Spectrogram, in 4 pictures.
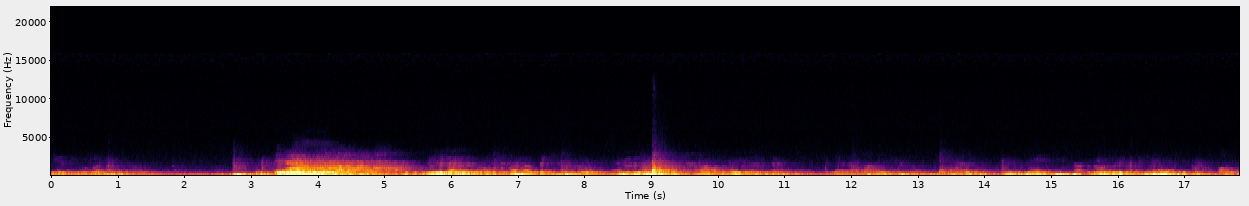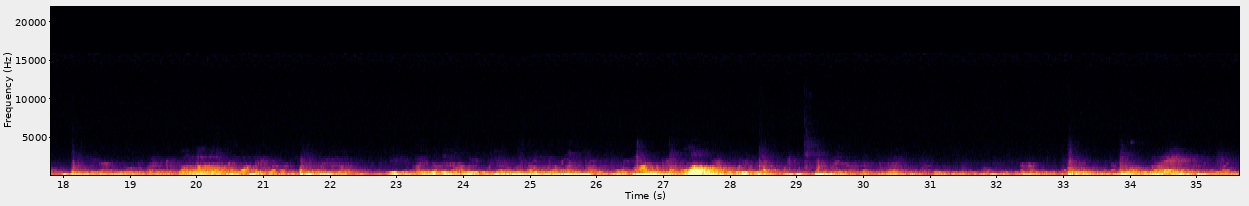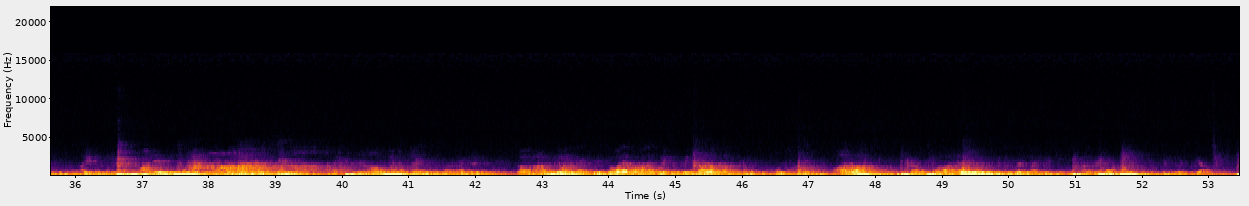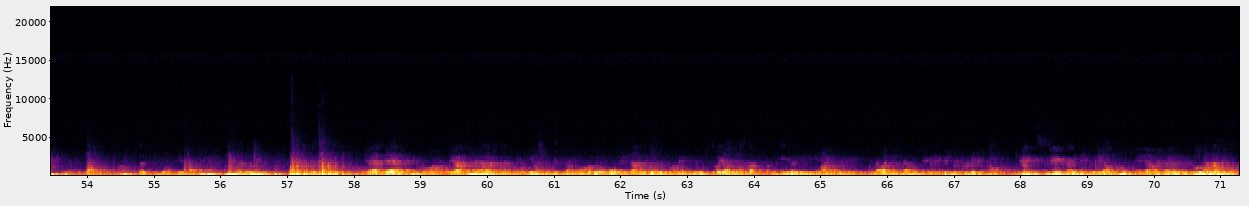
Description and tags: People playing badmington indoors in the local sports centre.
game, gym, sport, shouting, badmington, sports-centre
